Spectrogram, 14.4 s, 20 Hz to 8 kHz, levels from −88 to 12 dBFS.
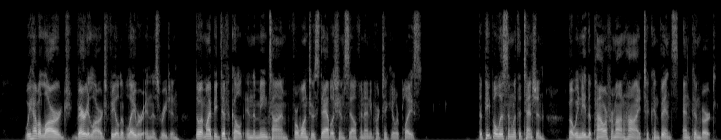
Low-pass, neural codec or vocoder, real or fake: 7.2 kHz; none; real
